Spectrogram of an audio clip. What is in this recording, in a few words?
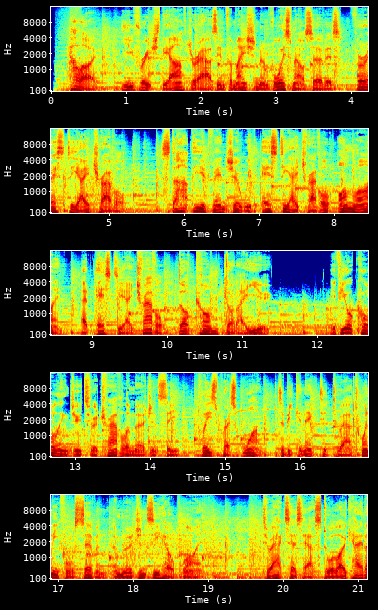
on hold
